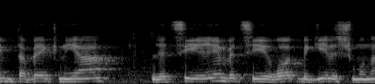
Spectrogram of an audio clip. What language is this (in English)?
Hebrew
